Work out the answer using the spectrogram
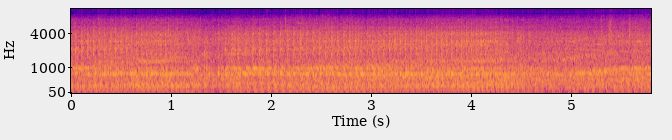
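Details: Royal Enfield Himalayan BS-VI single-cylinder at cold morning idle: fast metallic clatter over the beat, occurring only in the mornings; dealer service found no resolution, source not pinned down.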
